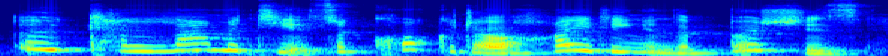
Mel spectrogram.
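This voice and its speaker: A woman's voice: completely flat delivery, extremely slow, gravelly, dark tone, exaggerated voice. A woman voicing a timid, jittery little man in a children's storybook who shrieks and stammers when frightened. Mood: terrified. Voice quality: shrieking, high and squeaky. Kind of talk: storybook read-aloud.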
